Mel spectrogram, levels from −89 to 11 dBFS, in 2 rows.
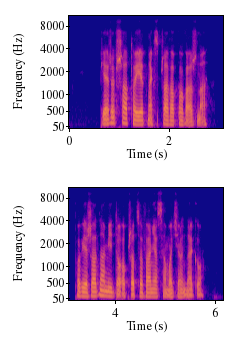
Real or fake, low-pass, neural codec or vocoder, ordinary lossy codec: fake; 7.2 kHz; codec, 16 kHz, 16 kbps, FunCodec, trained on LibriTTS, 50 frames a second; Opus, 32 kbps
